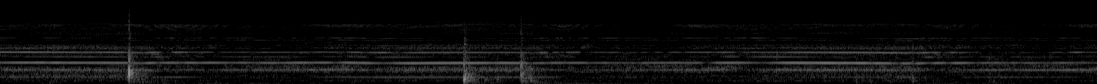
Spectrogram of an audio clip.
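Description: Handheld window vacuum running with a steady whine as it is drawn across a wet blackboard. There is a sharp knock about a second in and two more near the middle.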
